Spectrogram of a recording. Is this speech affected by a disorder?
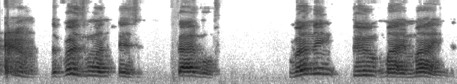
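Yes: ALS; burning in lungs.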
